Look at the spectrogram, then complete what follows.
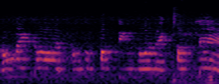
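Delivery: put-on heavy, strong French accent throughout, pitched high. Retelling what a woman said on a follow-up call, in a strong French accent. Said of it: "strong French accent".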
